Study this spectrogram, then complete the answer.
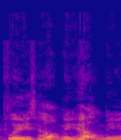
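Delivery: high, loud cry for help; desperate plea. Retold or imitated. Begging the cop for help, desperate. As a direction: beg urgently, pitch shooting up.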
